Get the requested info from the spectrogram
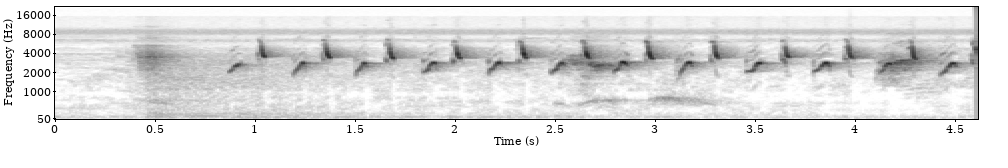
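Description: Yellow-bellied prinia singing a fast run of bright, high two-part chirps, about three each second, after a brief rustle and over a faint low hum.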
